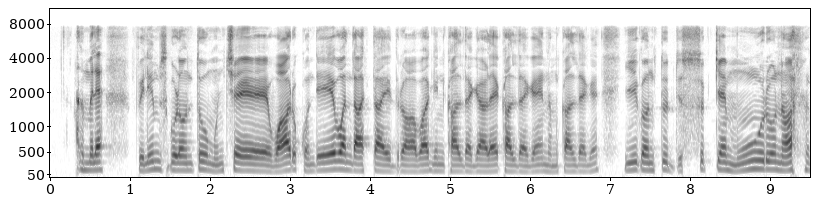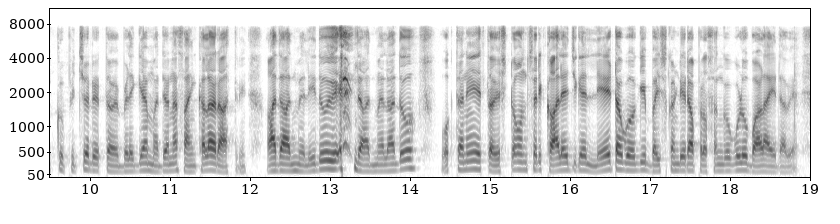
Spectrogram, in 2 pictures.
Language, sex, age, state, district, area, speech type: Kannada, male, 45-60, Karnataka, Chitradurga, rural, spontaneous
